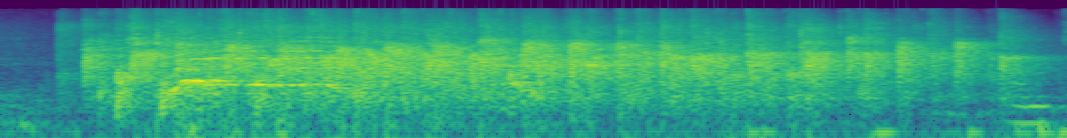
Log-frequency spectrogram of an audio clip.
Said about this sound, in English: Just a room full of clapping people.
